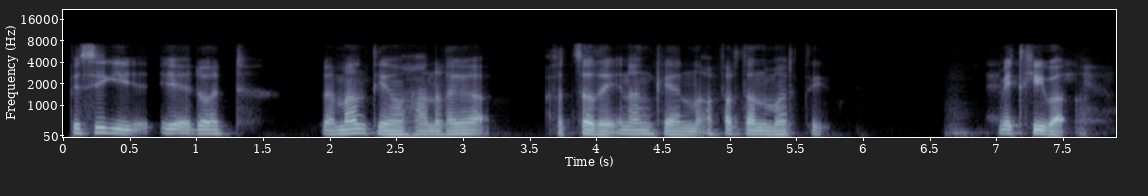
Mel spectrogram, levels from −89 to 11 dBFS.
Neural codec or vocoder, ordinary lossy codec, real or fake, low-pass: codec, 16 kHz, 0.8 kbps, ZipCodec; none; fake; 7.2 kHz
